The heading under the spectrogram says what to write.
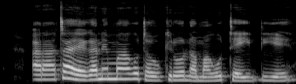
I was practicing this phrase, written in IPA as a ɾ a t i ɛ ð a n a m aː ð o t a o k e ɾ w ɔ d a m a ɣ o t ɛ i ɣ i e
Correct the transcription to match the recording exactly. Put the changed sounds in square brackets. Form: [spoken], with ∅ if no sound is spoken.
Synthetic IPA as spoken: a ɾ a t [a] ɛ [ɣ] a n [e] m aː [ɣ] o t a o k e ɾ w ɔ [n] a m a ɣ o t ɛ i [ð] i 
